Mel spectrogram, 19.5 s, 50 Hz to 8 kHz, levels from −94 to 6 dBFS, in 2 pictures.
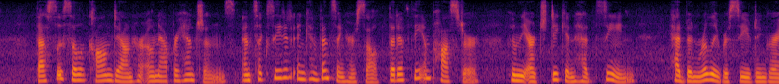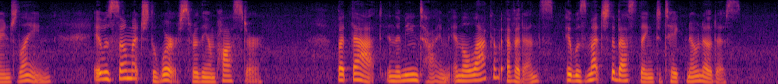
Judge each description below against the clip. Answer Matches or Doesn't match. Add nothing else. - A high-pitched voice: Doesn't match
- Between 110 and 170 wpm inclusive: Doesn't match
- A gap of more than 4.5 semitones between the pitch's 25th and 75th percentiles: Matches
